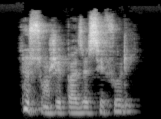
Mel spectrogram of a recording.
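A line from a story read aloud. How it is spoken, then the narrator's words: Troubled murmur. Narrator (French): murmura le milliardaire, troublé malgré lui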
